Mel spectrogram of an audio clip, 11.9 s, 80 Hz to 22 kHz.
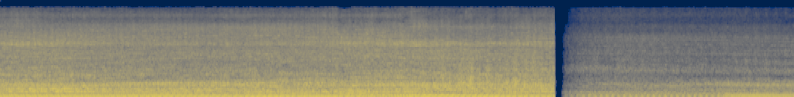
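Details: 2007 Duramax LBZ diesel, tuned, SDP deleted, MBRP 4" exhaust, after new up-pipe gaskets fitted and bolts tightened at the turbo: deep, even diesel clatter at idle, no hiss or whoosh; leak appears fixed, idles normally.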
